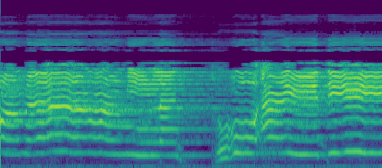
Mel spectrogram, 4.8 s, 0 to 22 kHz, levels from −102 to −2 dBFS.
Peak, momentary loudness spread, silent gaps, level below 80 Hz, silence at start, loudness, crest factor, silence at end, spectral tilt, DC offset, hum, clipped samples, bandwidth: -4 dBFS; 15 LU; none; -66 dBFS; 0 s; -16 LUFS; 14 dB; 0 s; 1.5 dB/octave; under 0.1%; none; under 0.1%; 15 kHz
